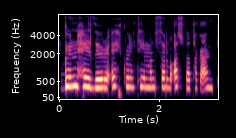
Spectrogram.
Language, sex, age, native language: Icelandic, female, 12, Icelandic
